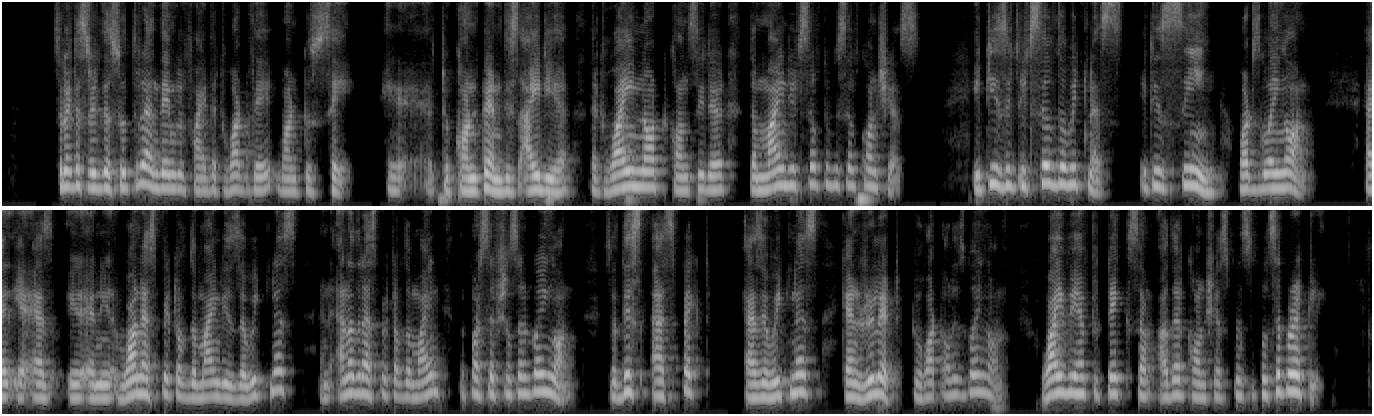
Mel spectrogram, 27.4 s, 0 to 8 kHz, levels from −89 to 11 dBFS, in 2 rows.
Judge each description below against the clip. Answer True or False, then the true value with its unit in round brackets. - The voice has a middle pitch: True (180 Hz)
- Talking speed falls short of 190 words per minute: False (195 wpm)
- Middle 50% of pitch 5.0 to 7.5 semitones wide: False (4.0 semitones)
